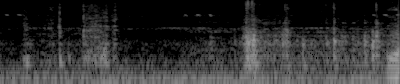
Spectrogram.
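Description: Handling noise from a skateboard: a few light clicks and knocks as the board and its wheels are handled by hand.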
